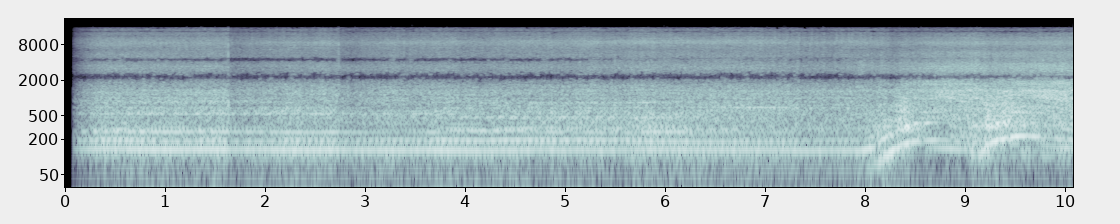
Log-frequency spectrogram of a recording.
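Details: 2001 Cobra 4.6 4V V8, 78,600 miles, idling then brief rev: uneven tapping in the engine note; knock heard under light load, hard to pin down.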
